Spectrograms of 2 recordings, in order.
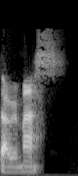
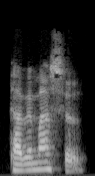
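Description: First: The final u is dropped, ending in s. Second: The final u is faintly heard, swallowed. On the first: This is the usual everyday pronunciation. "normalmente se dice tabemas" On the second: This is the refined, delicate style used by women. "pero es una U como tragada"

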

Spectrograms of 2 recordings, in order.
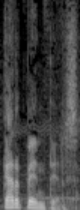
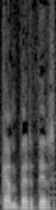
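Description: First: The name starts with 'car' and has 'penters'. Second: The name starts with 'cam' and has 'perters'. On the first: The speaker calls it right. "Y es Carpenters" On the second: The speaker calls it wrong. "estaba venga a decir Camperters"

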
